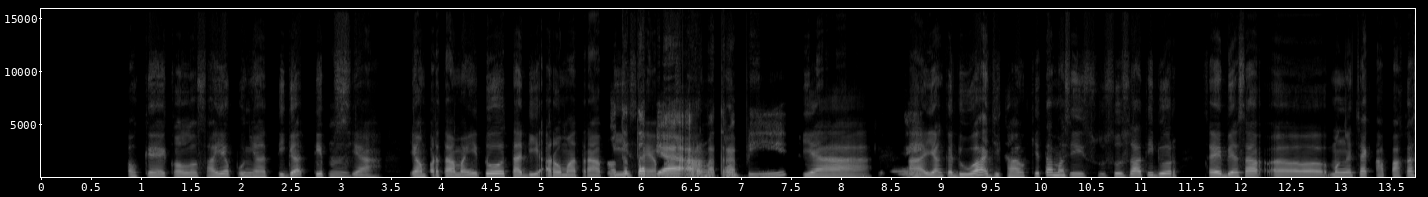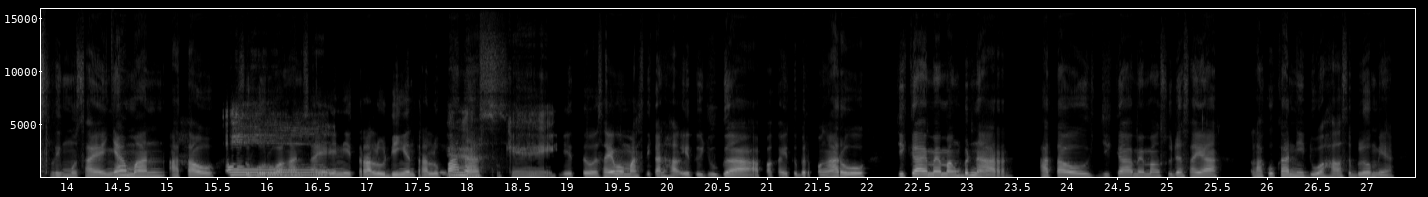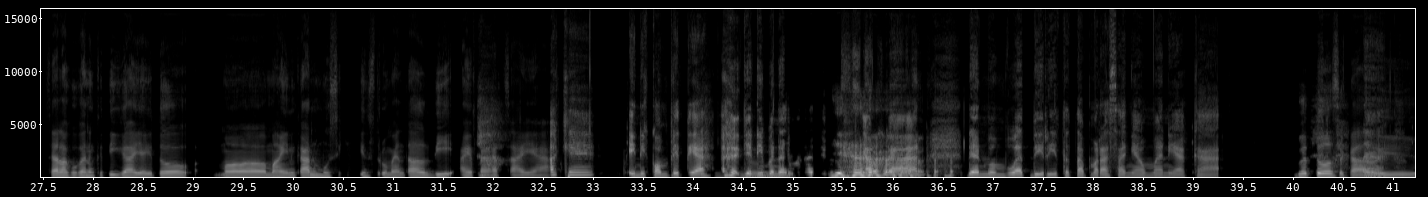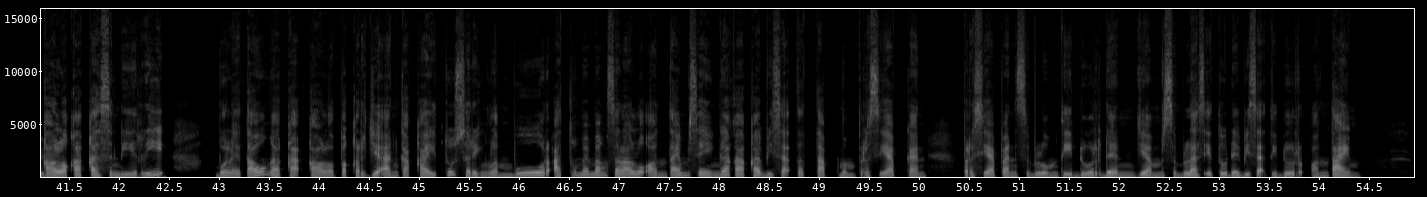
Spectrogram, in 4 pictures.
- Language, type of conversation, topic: Indonesian, podcast, Bisa ceritakan rutinitas tidur seperti apa yang membuat kamu bangun terasa segar?
- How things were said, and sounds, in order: other street noise; other background noise; chuckle; laughing while speaking: "Iya"; in English: "on time"; in English: "on time?"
